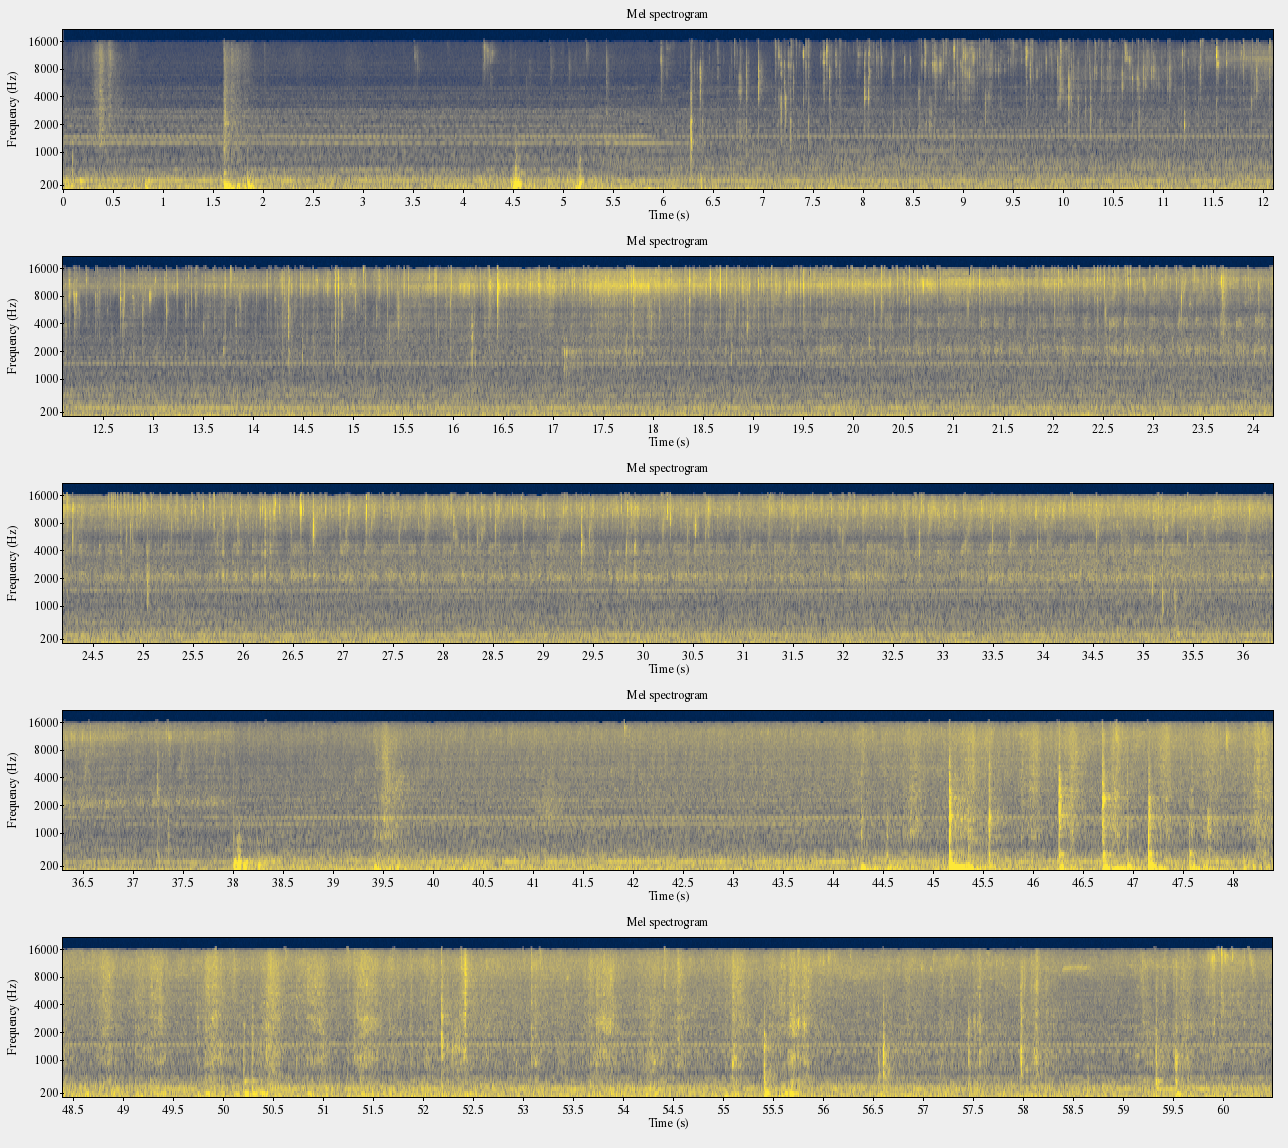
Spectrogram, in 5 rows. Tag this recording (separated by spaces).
stereo zoom h4n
